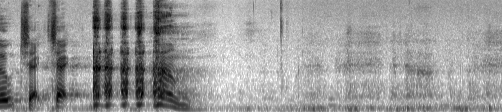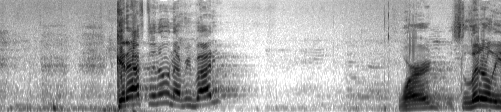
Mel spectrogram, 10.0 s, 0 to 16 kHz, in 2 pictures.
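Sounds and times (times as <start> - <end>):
man speaking into a microphone: 6.2 - 7.4, 9.0 - 10.0.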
